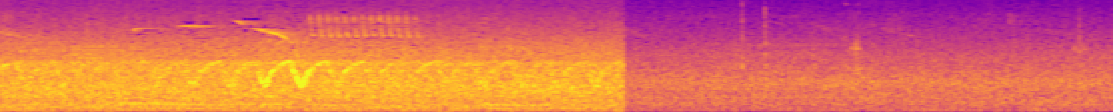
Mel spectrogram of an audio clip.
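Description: A siren sweeping up and down over a loud steady background noise. It cuts off abruptly about four and a half seconds in, leaving a much quieter outdoor background with a few faint clicks.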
